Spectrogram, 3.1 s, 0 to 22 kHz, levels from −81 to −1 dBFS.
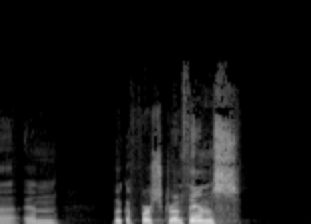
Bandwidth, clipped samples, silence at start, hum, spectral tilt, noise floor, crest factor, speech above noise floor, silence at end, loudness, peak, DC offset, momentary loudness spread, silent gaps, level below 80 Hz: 15.5 kHz; under 0.1%; 0 s; none; -4 dB/octave; -79 dBFS; 18 dB; 58 dB; 0.75 s; -21 LUFS; -4 dBFS; under 0.1%; 17 LU; none; -66 dBFS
